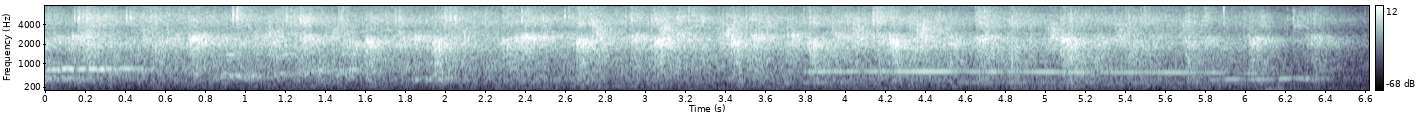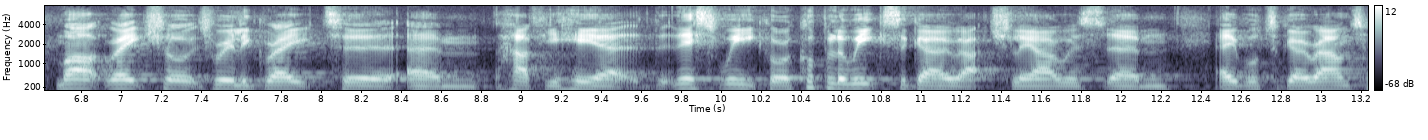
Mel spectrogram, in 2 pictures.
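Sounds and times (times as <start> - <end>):
crowd clapping: 0.0 - 6.7
speech: 6.7 - 13.2.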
